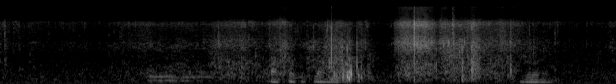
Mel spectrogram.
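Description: Boots rustle through grass and leaves.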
